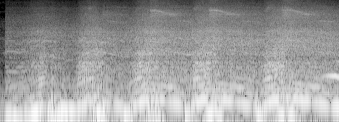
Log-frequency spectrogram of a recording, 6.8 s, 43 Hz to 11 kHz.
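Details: 2009 Mini Cooper S turbo petrol, first start after head gasket, timing, intake, turbo and cooling repairs, not fully warm at 115°, good oil pressure: repeated rev blips, running smoothly with no knocks or rattles.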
